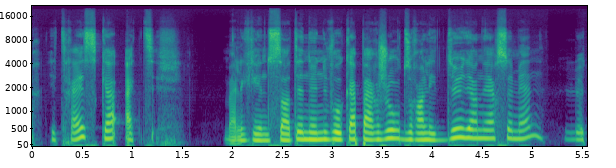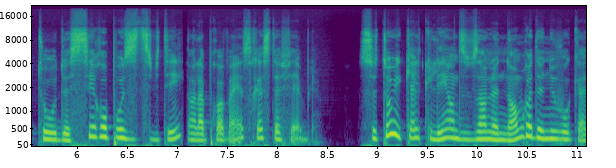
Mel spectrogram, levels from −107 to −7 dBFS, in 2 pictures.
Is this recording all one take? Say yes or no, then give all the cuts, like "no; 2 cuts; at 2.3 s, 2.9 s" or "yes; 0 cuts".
yes; 0 cuts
